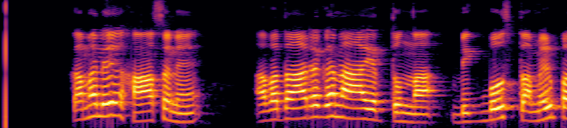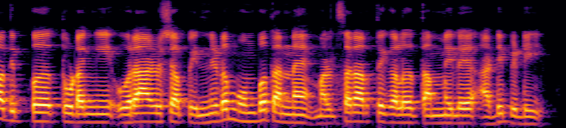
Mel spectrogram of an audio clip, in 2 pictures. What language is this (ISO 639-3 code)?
mal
